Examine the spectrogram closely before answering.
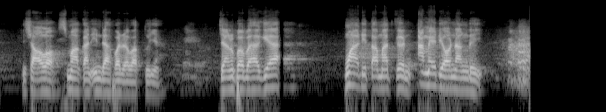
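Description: A man speaks with animation into a microphone, heard through a loudspeaker.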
